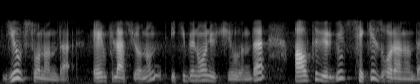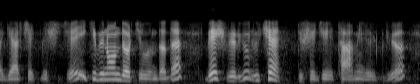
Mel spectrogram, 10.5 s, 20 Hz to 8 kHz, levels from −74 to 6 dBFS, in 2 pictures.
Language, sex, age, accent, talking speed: Turkish, male, 60-79, native, 85 wpm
